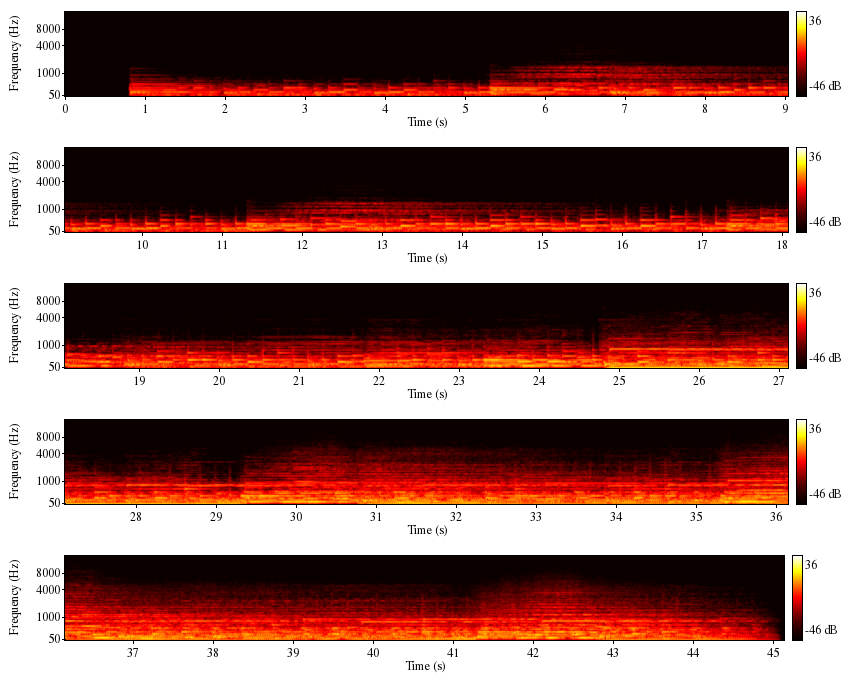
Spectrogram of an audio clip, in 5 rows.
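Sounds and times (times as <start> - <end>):
instrumental music: 0.8 - 45.1.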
